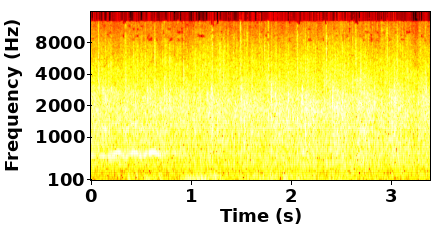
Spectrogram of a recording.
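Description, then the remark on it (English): Steady audience applause after a presentation fills the whole stretch, a dense, even wash of many hands clapping at once with no voices standing out. “Applause, applause, applause, applause.”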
